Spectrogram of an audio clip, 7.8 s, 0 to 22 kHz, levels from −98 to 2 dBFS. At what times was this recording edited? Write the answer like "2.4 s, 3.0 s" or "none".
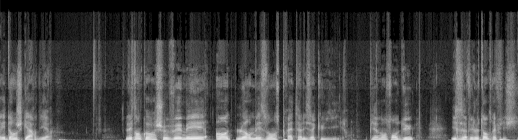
2.0 s, 3.4 s, 4.2 s, 5.3 s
